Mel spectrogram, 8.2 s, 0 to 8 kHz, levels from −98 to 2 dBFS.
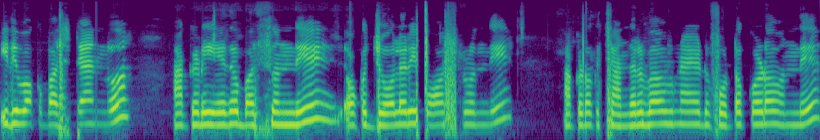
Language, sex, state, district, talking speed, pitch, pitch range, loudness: Telugu, female, Andhra Pradesh, Srikakulam, 145 wpm, 230 Hz, 225-240 Hz, -14 LUFS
